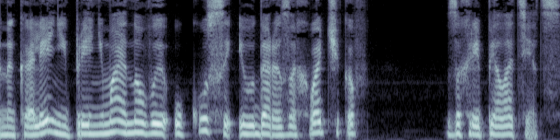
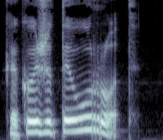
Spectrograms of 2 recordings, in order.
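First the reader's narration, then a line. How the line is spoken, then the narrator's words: Growling voice from above. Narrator (Russian): Послышался над головой голос с рычащими нотками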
